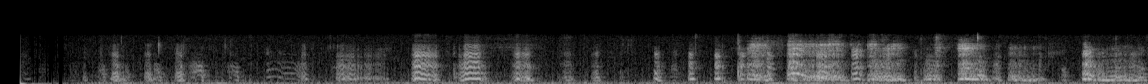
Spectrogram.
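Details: Border Collie pups, two and a half weeks old, starting to play; rapid bursts of small harmonic growls and squeaky whines overlap and tumble together, several each second, growing busier and louder toward the end.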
